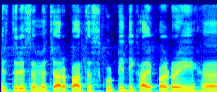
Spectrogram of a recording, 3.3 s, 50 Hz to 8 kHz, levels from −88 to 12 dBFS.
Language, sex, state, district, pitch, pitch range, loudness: Hindi, male, Jharkhand, Garhwa, 130 Hz, 120-130 Hz, -17 LUFS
